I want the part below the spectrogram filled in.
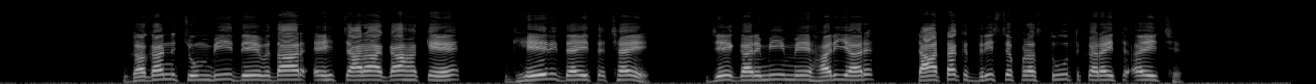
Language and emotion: Maithili, neutral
